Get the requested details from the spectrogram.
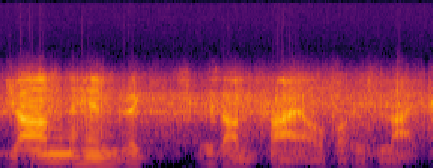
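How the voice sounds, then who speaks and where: A man playing a sinister, all-knowing mystery narrator in 1940s radio style, ominous and mocking, with theatrical pauses on an old recording. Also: sits low, animated, phone-quality sound, heavy background noise. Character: the Whistler, sinister all-knowing male narrator of night tales. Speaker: narrator host.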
